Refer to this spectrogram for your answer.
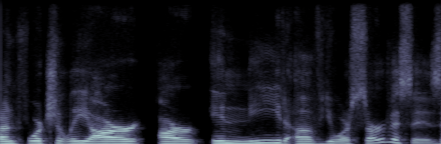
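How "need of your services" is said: ordinary talk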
